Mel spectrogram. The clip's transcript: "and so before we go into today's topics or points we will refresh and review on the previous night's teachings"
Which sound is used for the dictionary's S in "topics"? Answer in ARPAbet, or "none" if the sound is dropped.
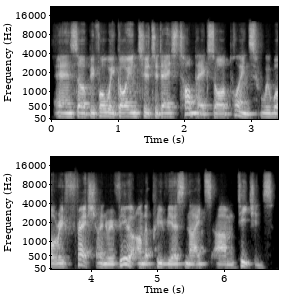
S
